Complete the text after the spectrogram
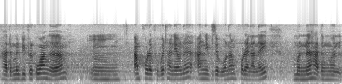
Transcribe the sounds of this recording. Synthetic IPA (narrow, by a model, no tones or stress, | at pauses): hadɯŋmɯnbipʰɯɾkɯwaŋɯ | aŋpʰɔɾajpʰubajtʰanajawnɯa̰ŋnibizabɔwnɯaŋpʰɔɾajnanɯj | mɯnːɯɦadɯŋmɯn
